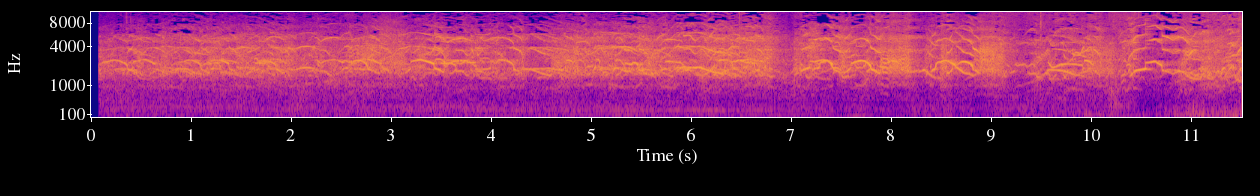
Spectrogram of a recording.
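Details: Huge flock of yellow-tailed black cockatoos calling together: a dense, unbroken chorus of overlapping wailing, arched calls rising and falling, with many birds heard at once throughout and a brief lull near the middle.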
